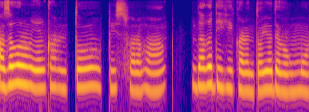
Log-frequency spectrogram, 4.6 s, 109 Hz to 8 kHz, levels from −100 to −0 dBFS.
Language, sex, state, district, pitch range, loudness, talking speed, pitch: Chakma, female, Tripura, Unakoti, 255-295 Hz, -18 LUFS, 130 wpm, 275 Hz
